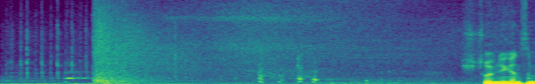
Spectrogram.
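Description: Gas hisses loudly out of a pipe.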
